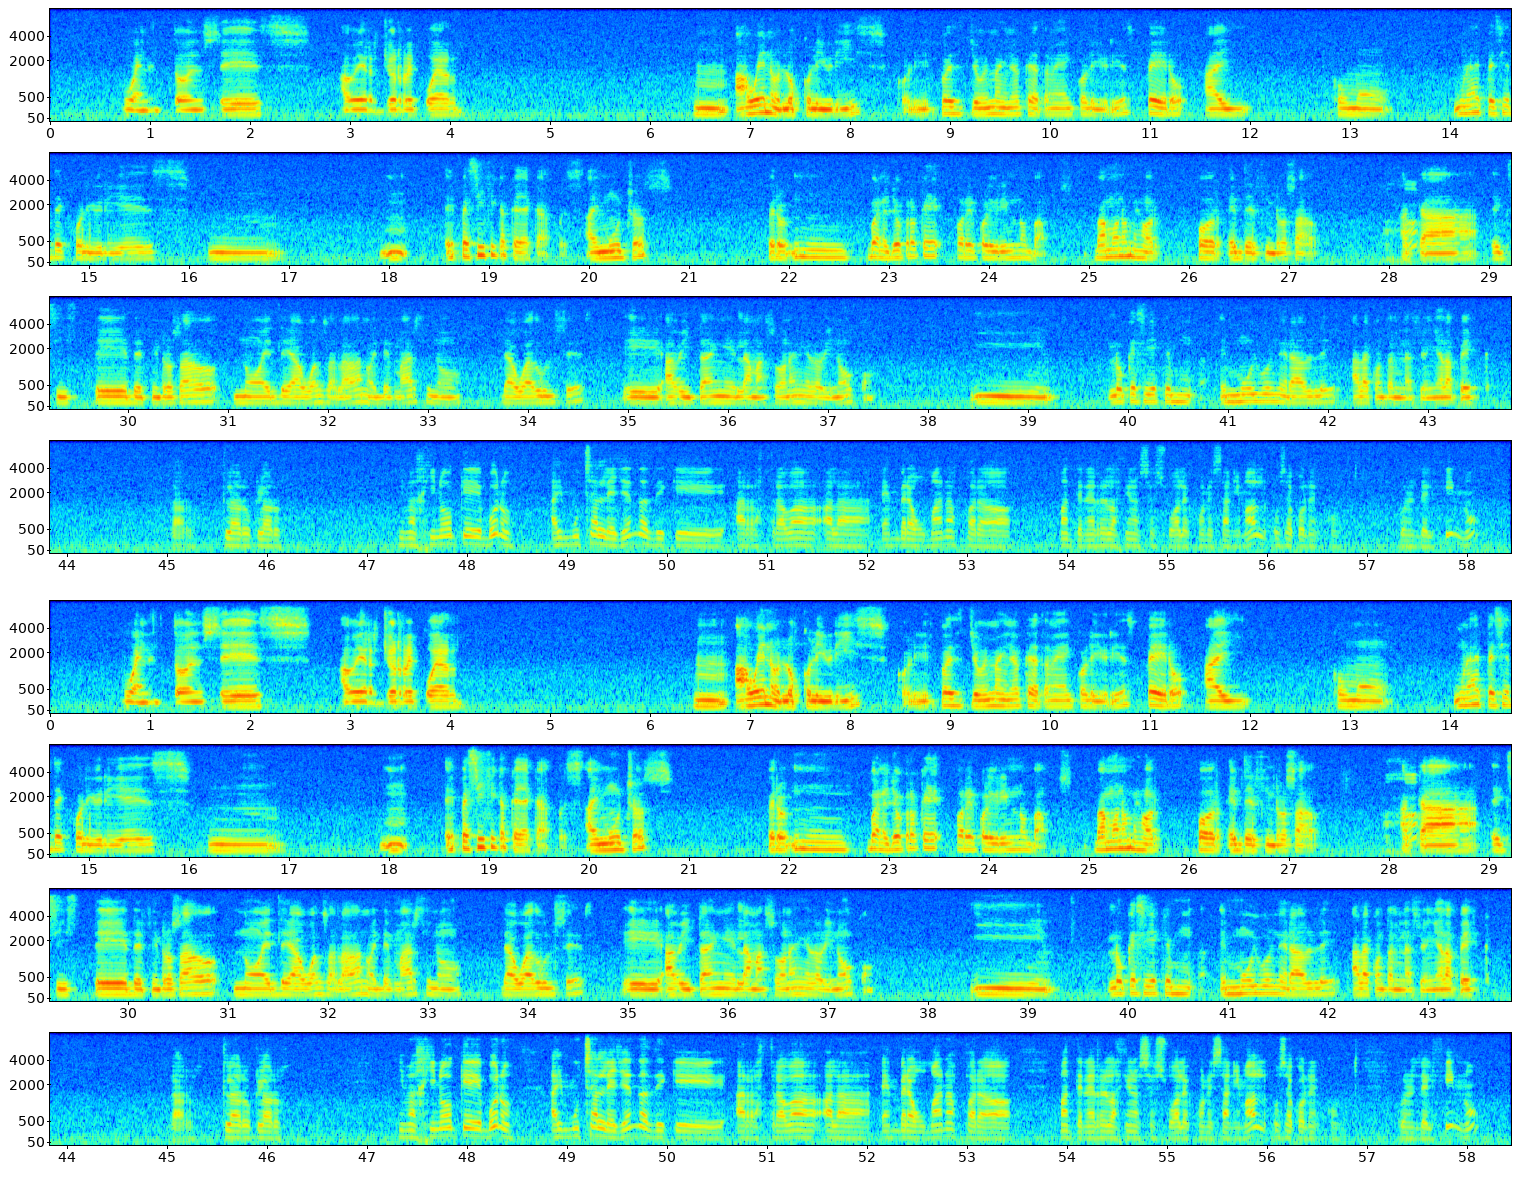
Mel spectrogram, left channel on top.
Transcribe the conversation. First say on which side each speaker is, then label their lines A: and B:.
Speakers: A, on the right; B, on the right.
A: bueno, entonces, a ver, yo recuerdo, mm, ah, bueno, los colibríes, colibrí, pues yo me imagino que allá también hay colibríes, pero hay como unas especies de colibríes mm, mm, específicas que hay acá, pues hay muchos, pero mm, bueno, yo creo que por el colibrí no nos vamos. Vámonos mejor por el delfín rosado.
B: Ajá,
A: Acá existe delfín rosado, no es de agua salada, no es de mar, sino de agua dulce. eh, habita en el Amazonas, en el Orinoco, y lo que sí es que es, mu- es muy vulnerable a la contaminación y a la pesca.
B: claro, claro, claro. Imagino que, bueno, hay muchas leyendas de que arrastraba a las hembras humanas para mantener relaciones sexuales con ese animal, o sea, con el, con, con el delfín, ¿no?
